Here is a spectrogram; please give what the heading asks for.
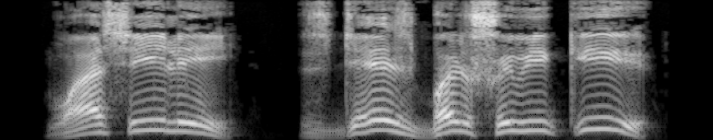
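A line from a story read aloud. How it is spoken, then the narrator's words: Strained desperate shout. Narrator (Russian): надрывно закричал Силантий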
